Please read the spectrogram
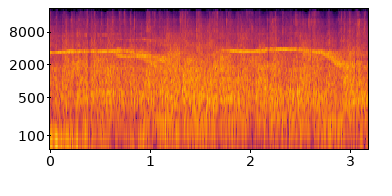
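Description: A crowd applauds steadily at a presentation of a surfboard from the Reverse V project, a dense wash of many hands clapping at once, loud and sustained throughout with no break or voices standing out.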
